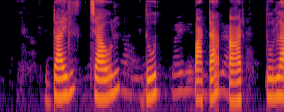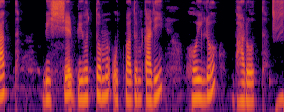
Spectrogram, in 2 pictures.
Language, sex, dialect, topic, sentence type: Bengali, female, Rajbangshi, agriculture, statement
